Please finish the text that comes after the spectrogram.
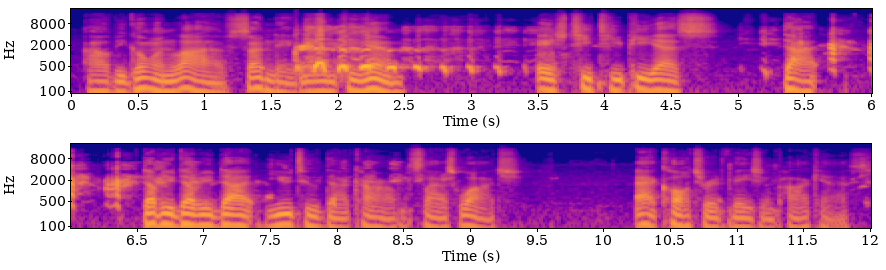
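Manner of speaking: halting, very slow, deep, drawn-out reading voice. Showing how he'll read a random comment, very slow, deep reading voice. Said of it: "reading her comment like really slow and having a more of a deeper voice".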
